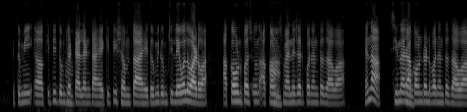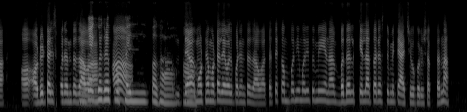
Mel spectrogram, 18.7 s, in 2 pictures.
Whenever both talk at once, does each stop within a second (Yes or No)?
Yes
